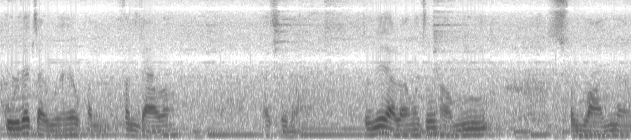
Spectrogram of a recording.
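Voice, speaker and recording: A man musing in a documentary interview with a weary, unhurried manner. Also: fairly low pitch, fairly even intonation, low-quality recording. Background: background music.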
